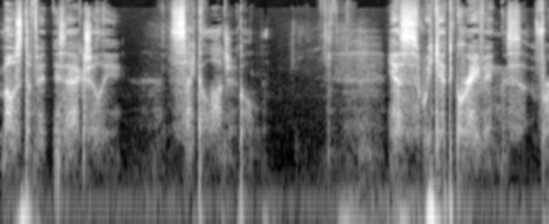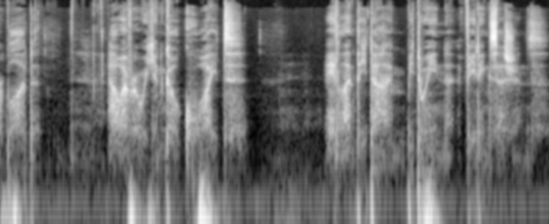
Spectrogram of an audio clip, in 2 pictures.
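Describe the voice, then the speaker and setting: Breathy whisper, very bright and hissing, a performer as a polite vampire lord, formal wording, composed, ASMR roleplay. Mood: reassuring, genteel. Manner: polite, formal, unhurried hushed speech.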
